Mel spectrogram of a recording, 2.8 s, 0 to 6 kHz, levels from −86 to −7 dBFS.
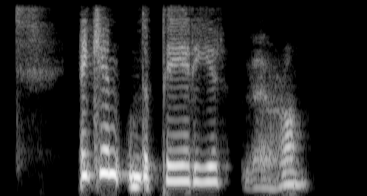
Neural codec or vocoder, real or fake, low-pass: codec, 16 kHz, 0.5 kbps, X-Codec, WavLM features, trained on Multilingual LibriSpeech; fake; 5.4 kHz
